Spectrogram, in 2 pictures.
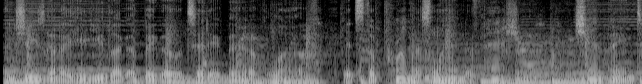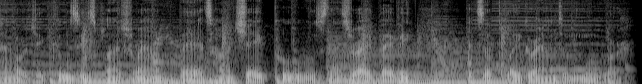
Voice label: Romantic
